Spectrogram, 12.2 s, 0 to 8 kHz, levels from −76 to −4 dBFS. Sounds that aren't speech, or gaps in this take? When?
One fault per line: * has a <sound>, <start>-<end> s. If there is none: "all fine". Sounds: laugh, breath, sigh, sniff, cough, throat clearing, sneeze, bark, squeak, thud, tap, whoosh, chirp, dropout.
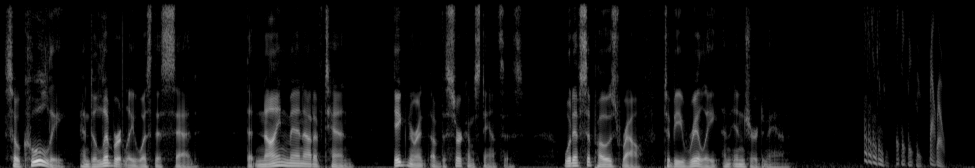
* has a chirp, 10.8-11.8 s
